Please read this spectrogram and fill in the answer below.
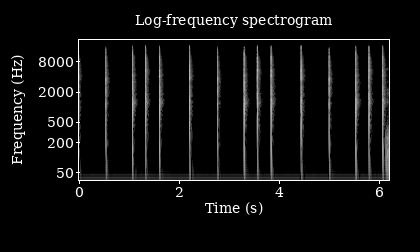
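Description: Recorded hand claps played back in a loop: about fifteen sharp single claps in an uneven, repeating rhythm, with silence between them.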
